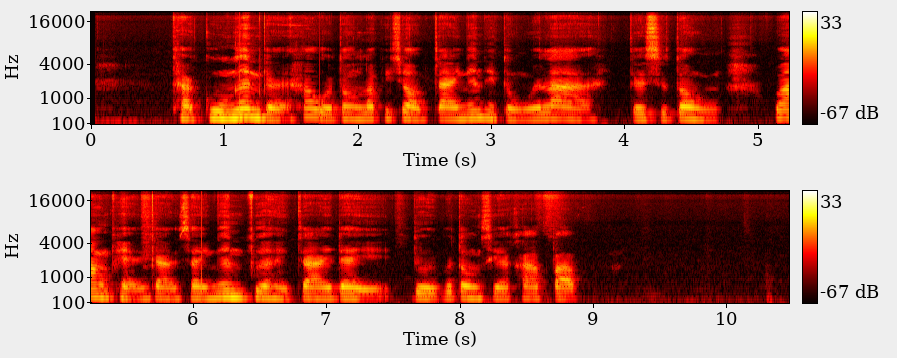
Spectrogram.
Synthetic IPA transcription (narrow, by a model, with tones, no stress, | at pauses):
t̪ʰaː˧˩kuː˧˩ŋɤ˧˥˨nk̬a˧˩ha˧˩˨wkɔː˧˩˦t̪ɔ˧˩˨ŋla˧pʰːi˧t̪̚sɔː˧˩p̚t͡ɕaː˧˥jŋɤ˧˥˨nha˨˩jt̪o˨˩ŋweː˧˥˨laː˧˩˨ka˧˩sɯ˧˩t̪ɔ˧˩˨ŋ | waː˧˥˩ŋpʰɛː˨˦nkaː˨˩nsa˧˩jŋɤ˧˥˨npʰɯ˧ɐha˨˩jt͡ɕaː˧jda˧˩jdoː˨˩jbɔː˧˦t̪ɔ˧˩ŋsi˨˦ɐkʰaː˧˩pa˧˦p̚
